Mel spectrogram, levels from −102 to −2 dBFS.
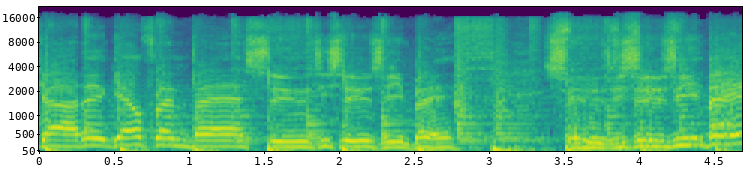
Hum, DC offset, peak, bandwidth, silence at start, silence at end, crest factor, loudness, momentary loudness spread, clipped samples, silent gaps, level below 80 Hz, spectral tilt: none; 0.2%; -2 dBFS; 18 kHz; 0 s; 0 s; 8 dB; -10 LUFS; 4 LU; under 0.1%; none; -22 dBFS; -4 dB/octave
